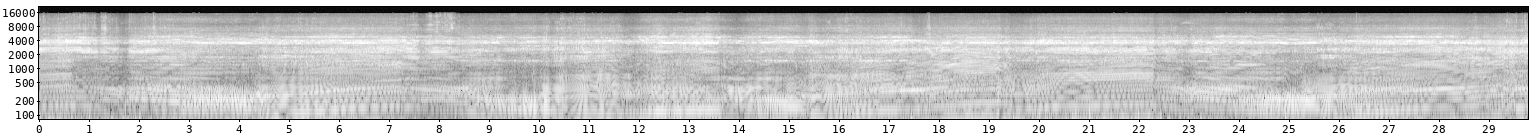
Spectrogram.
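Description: Pit bike engine heard from on board at racing pace, its pitch climbing hard under acceleration and falling away on braking into corners, over and over through the lap, with wind rush over the microphone.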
